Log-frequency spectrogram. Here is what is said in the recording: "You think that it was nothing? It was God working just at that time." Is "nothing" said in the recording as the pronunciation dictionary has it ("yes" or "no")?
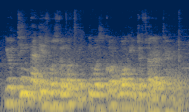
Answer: no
